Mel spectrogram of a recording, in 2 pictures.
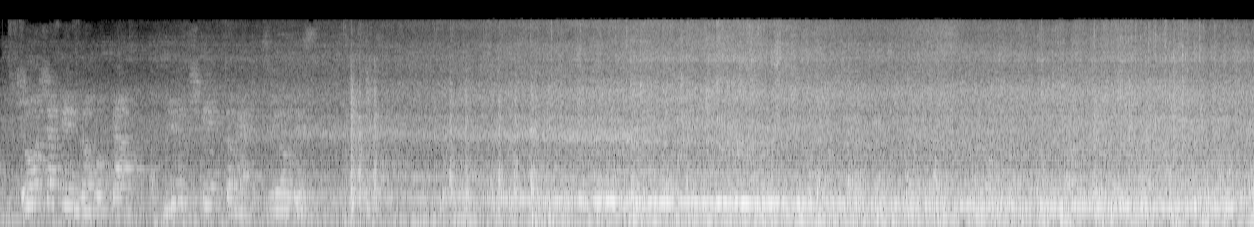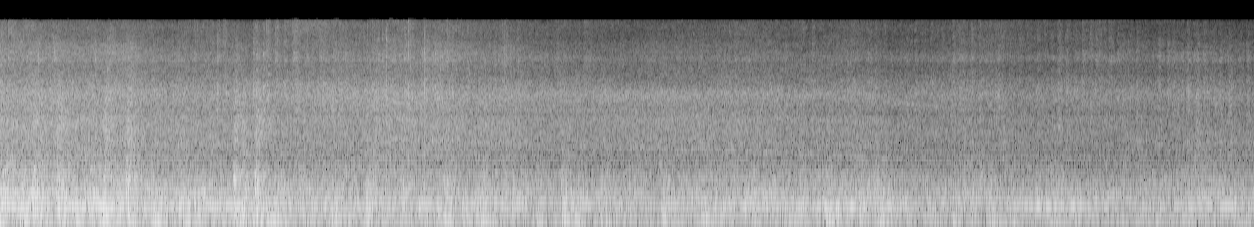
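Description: An electric train rolls in close by with a loud rumble that builds and then slowly eases.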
